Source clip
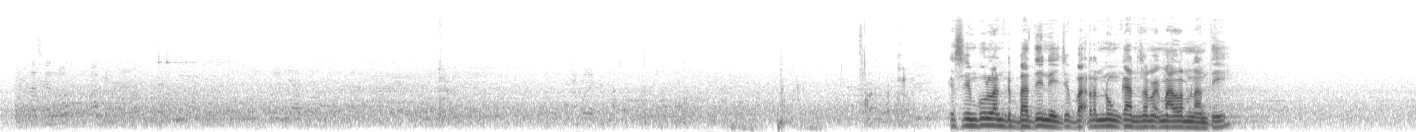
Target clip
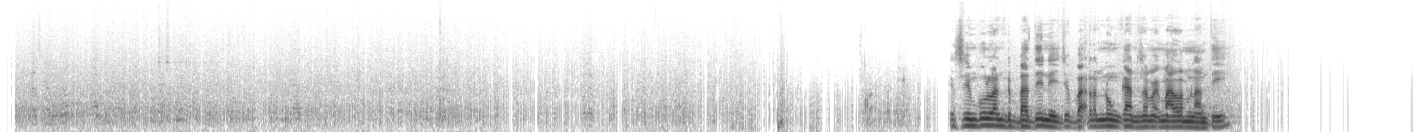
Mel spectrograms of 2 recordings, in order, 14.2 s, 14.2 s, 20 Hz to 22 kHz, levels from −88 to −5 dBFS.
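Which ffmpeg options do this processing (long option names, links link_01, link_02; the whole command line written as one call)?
ffmpeg -i in.wav -filter_complex "[0:a]aeval=exprs='val(0)*gte(abs(val(0)),0.00224)':channel_layout=same,asettb=1/sr,asplit=3[link_01][link_02][link_03];[link_01]atrim=end=7.884[link_04];[link_02]atrim=start=7.88:end=9.59,asetpts=PTS-STARTPTS,afade=type=in:duration=0.004:curve=qsin,afade=type=out:start_time=1.706:duration=0.004:curve=qsin,highshelf=frequency=2200:gain=-11.5[link_05];[link_03]atrim=start=9.586[link_06];[link_04][link_05]acrossfade=duration=0.004:curve1=hsin:curve2=qsin[link_07];[link_07][link_06]acrossfade=duration=0.004:curve1=qsin:curve2=hsin,volume=5dB" out.wav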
